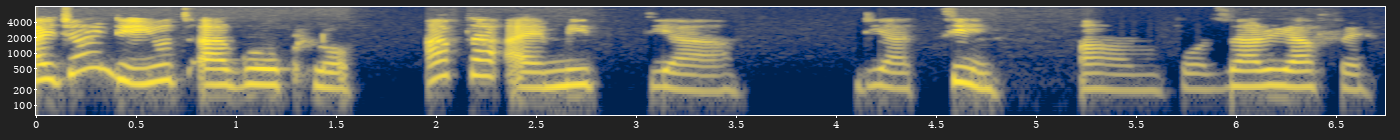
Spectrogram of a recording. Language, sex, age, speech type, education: Nigerian Pidgin, female, 30-45, spontaneous, tertiary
